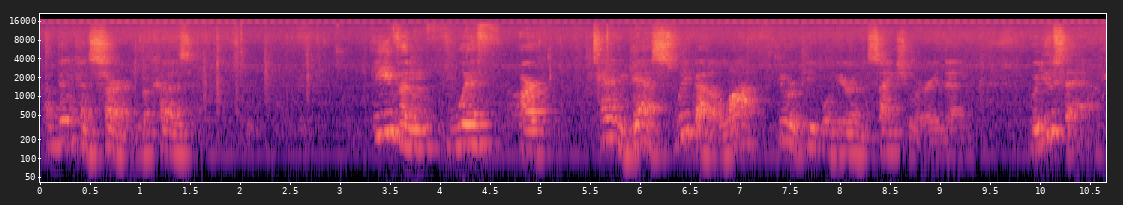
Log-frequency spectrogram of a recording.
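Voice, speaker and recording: Middle-aged American man as a pastor: unhurried, reflective delivery with wide pitch swings, speaking informally to a congregation. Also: very animated, darkish tone. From Oklahoma, United States. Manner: halting, reflective, with repeated words and emphatic pauses. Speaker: pastor preaching. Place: small church sanctuary, indoors. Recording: echoey church, distant microphone, faint noise.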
